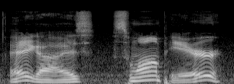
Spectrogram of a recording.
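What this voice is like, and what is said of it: Imitates another person's voice. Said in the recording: “That was a great Swamp impression.”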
